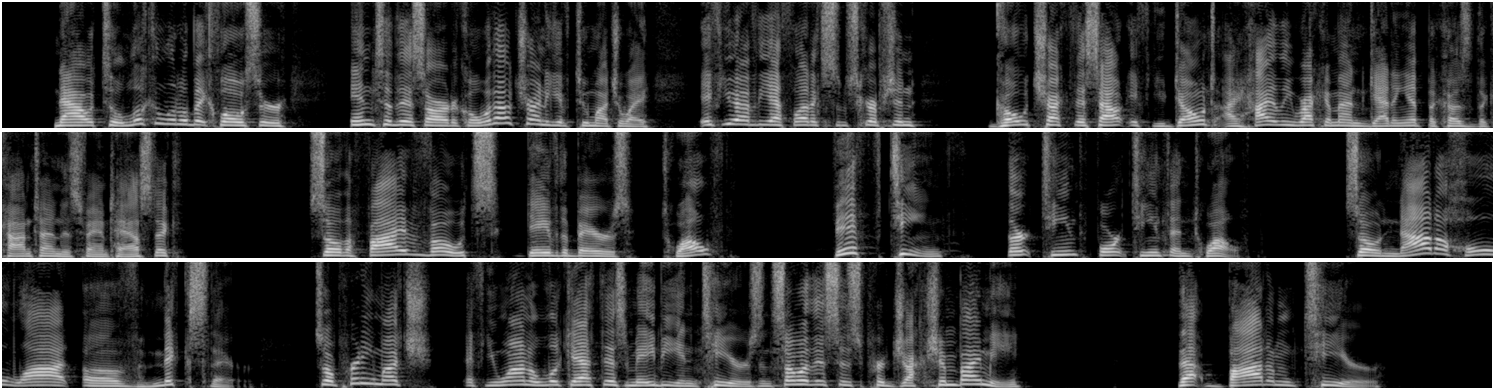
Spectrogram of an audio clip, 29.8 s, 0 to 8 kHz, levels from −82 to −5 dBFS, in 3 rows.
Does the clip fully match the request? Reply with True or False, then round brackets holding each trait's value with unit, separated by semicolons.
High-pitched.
True (195 Hz)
